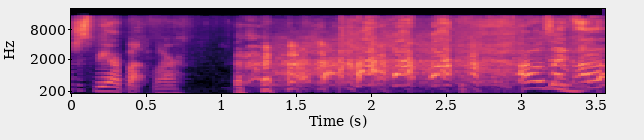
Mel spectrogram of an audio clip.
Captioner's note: laughter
